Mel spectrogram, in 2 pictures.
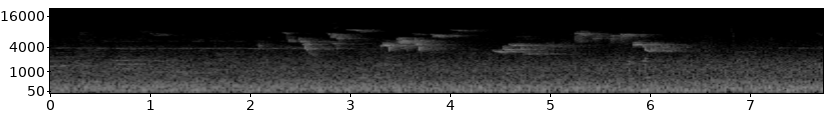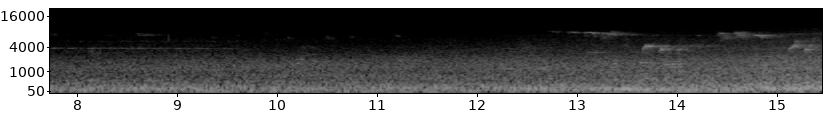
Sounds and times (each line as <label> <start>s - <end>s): waves of traffic from above 8.5s - 15.4s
